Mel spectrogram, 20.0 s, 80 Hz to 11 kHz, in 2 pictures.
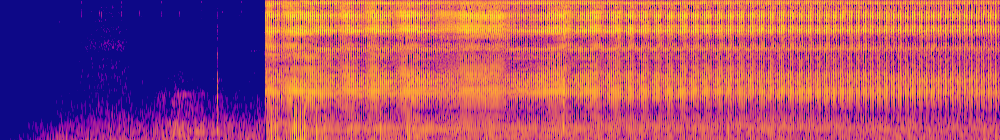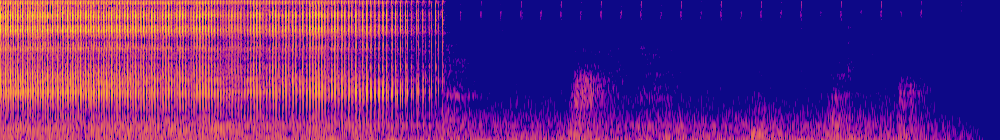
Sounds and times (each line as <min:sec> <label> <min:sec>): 0:02.6 old travel clock, foldable 0:14.4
